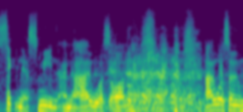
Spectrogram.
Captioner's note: laughter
